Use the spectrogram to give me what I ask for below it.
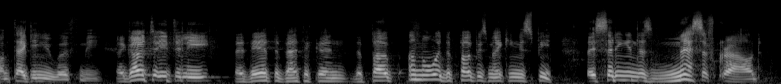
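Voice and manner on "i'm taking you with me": ordinary talk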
